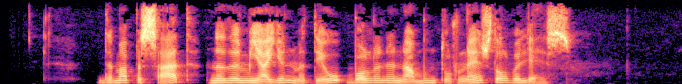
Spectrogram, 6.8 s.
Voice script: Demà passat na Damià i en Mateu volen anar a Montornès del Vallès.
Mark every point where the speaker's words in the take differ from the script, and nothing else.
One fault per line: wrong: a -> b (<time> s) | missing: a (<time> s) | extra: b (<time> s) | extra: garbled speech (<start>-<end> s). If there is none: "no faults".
no faults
